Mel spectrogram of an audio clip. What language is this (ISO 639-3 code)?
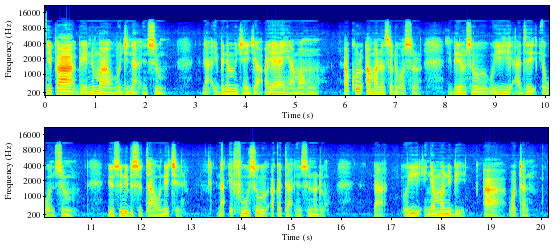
aka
